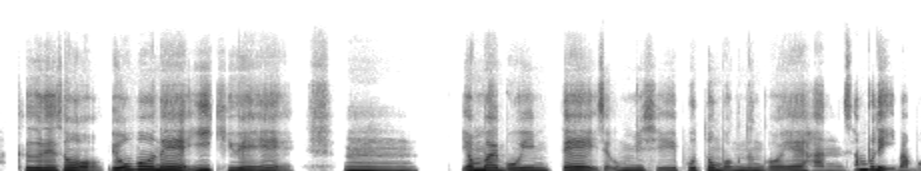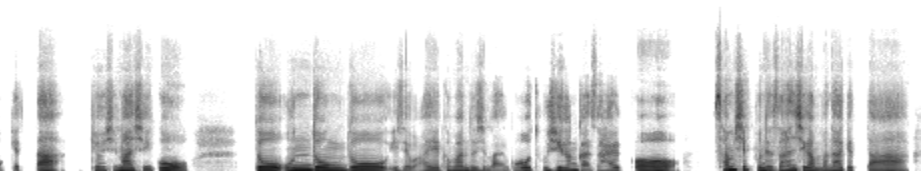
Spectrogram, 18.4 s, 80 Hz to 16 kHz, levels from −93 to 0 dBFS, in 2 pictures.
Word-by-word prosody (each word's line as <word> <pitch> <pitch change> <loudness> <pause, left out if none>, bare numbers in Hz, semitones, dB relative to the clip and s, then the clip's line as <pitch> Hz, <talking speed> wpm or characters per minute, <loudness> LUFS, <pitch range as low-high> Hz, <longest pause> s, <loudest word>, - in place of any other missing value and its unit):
그래서 210 -2 +3
요번에 250 +1 +6
이 220 +4 +2
기회에 185 -3 -3 0.5
음 170 -2 -1 0.5
연말 220 +5 +5
모임 205 +2 -1
때 250 +2 +2
이제 175 -4 -9
'음식 205 0 -7
보통 200 +3 -2
먹는 190 +3 -4
거에 175 +1 -5
한 195 +1 -11
3 245 +8 0
분의 250 -6 +3
2 170 - -16
만 175 -2 -10
먹겠다.' 180 +2 -6 0.3
결심하시고, 185 0 -1 0.7
또 250 -2 +5
운동도 230 +3 +4
이제 185 -1 -14
아예 185 +3 -10
그만두지 195 -2 -8
말고 200 +6 -7
'2 195 -3 -14
시간 210 +2 -3
가서 170 -2 -11
할 215 +4 -11
거 190 +1 +1 0.4
30 255 +1 +1
분에서 190 -5 -3
1 210 +3 -2
시간만 205 -7 -4
하겠다.', 175 -5 -7
200 Hz, 220 characters per minute, -19 LUFS, 180-225 Hz, 0.7 s, 요번에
